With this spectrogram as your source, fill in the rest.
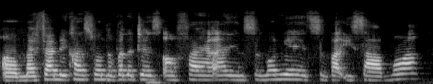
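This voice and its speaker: Earnest young New woman, flat delivery. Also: mid-range voice, poor audio. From New Zealand. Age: young adult. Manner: earnest and steady, with frequent "um" pauses. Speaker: guest, poet and youth advocate. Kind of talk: radio interview answers.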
